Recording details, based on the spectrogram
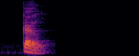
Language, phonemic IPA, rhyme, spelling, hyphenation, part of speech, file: Dutch, /kœy̯l/, -œy̯l, kuil, kuil, noun, Nl-kuil.ogg
- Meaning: pit in the ground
